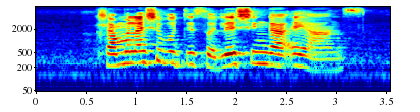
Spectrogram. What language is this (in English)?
Tsonga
